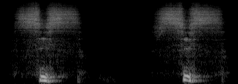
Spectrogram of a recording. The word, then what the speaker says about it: six: Here you have an X, but remember don't pronounce the X here. You will pronounce it like S. Sis sis.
